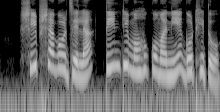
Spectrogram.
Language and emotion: Bengali, neutral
